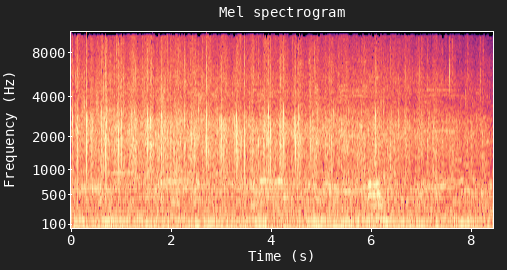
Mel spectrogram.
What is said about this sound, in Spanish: Y vamos todos a darle un gran aplauso a nuestro presi.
